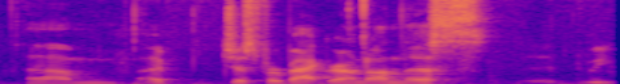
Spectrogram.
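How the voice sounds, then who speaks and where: At a fairly quick pace, a man talks in a monotone, flat intonation at a medium pitch. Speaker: city planning staff. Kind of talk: staff presentation at council meeting. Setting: city council meeting. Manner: mumbling.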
